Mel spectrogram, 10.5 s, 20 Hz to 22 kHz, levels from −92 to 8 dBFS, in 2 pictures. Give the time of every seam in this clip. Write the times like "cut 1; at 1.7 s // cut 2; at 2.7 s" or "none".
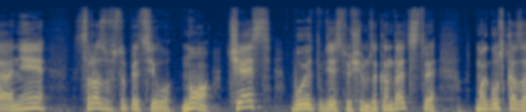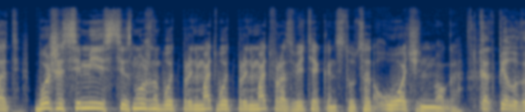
cut 1; at 2.2 s // cut 2; at 3.2 s // cut 3; at 5.5 s // cut 4; at 6.6 s // cut 5; at 7.4 s // cut 6; at 9.0 s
